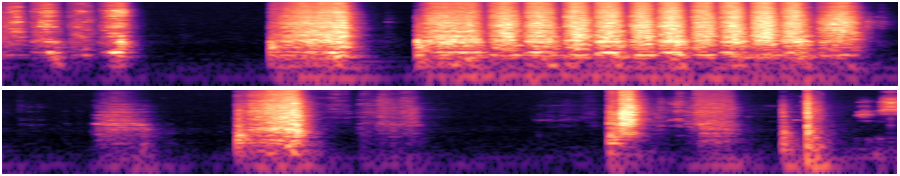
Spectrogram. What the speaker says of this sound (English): we're just going to clean up the edge with my sanding block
